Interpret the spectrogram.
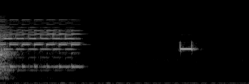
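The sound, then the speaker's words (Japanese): A telephone rings loudly in a bright, trilling burst that stops abruptly, followed after a pause by a short, quieter electronic chirp. No one speaks. “おいああ、電話でございますか。”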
